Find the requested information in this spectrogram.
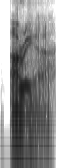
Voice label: "aria", British

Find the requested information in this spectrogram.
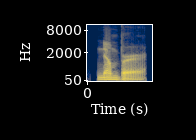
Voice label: "number", American

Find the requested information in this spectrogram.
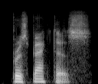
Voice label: "prospectus", American

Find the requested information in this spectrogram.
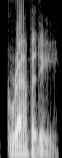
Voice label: "gravity", American

